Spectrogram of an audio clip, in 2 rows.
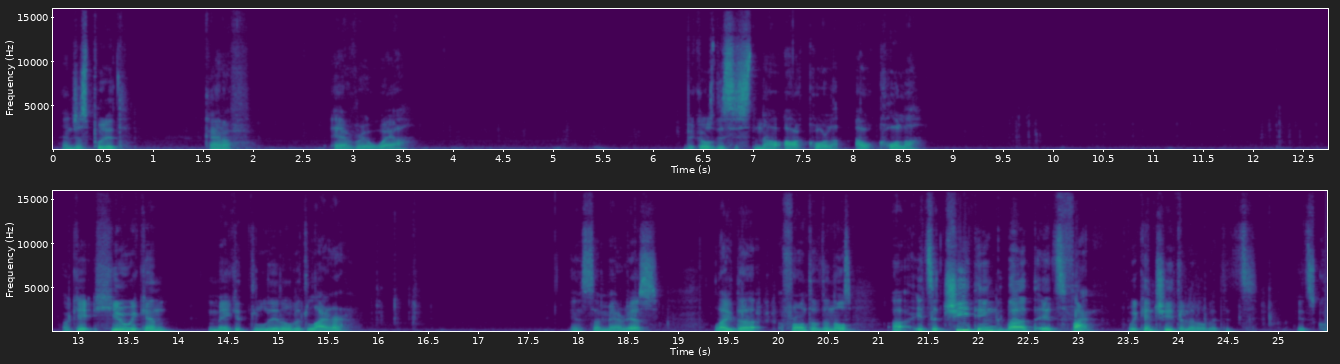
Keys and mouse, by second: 0.1-2.0 drag, 2.4-3.4 drag, 3.5-4.8 drag, 5.6-6.8 drag, 7.2-8.5 drag, 9.0 click, 9.5 ctrl+middle click, 10.3 click, 10.6 click, 11.1 click, 11.5 click, 12.1 ctrl+alt+middle click, 12.5 alt+middle click, 14.0-15.0 ctrl+drag, 17.5 click, 17.9 alt+middle click, 18.2 alt+shift+middle click, 18.5 ctrl+alt+middle click, 20.1 click, 21.2 alt+shift+middle click, 21.5 ctrl+middle click, 21.8 shift+middle click, 22.4-23.5 drag, 23.6 alt+shift+middle click, 24.0 alt+middle click, 24.6 ctrl+alt+middle click.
